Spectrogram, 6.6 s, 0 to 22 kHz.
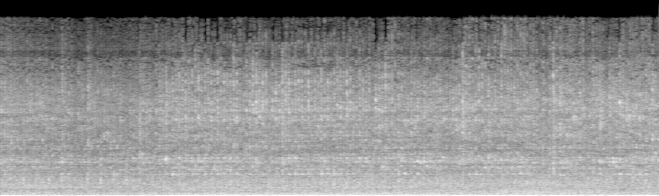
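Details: Farmall H tractor engine idling after its first start. A loose, irregular knock of about four per second that comes and goes, loudest near the rocker, suspected at cylinder 3 and unconfirmed.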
